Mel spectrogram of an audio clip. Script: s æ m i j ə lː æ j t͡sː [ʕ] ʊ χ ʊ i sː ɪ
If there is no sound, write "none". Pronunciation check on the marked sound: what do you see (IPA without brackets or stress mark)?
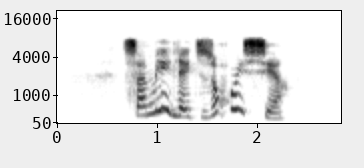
z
